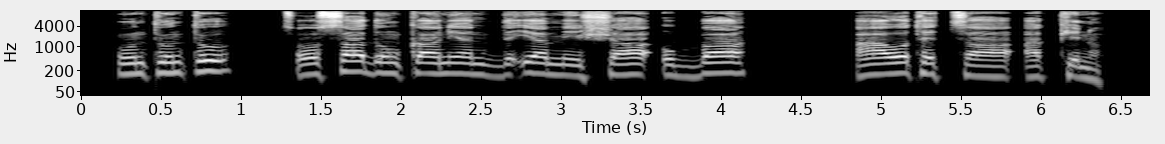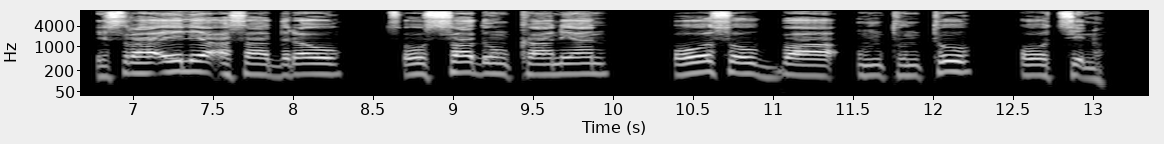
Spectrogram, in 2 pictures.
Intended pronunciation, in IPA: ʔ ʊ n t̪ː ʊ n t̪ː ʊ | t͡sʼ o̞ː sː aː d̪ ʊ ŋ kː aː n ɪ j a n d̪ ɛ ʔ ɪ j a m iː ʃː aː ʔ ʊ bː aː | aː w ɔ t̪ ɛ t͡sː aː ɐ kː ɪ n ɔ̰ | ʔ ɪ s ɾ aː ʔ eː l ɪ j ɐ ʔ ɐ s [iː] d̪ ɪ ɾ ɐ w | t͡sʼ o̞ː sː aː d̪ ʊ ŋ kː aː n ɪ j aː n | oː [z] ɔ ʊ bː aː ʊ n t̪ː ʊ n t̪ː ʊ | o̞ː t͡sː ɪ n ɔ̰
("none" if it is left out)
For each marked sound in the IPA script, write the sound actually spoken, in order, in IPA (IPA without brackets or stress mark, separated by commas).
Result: aː, s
